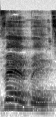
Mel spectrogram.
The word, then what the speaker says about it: vehement: Vehicle, the H in vehicle is not pronounced. So you don't say vehicle, you say vehicle, not vehicle. Vehicle. The H in the word vehement is not pronounced.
